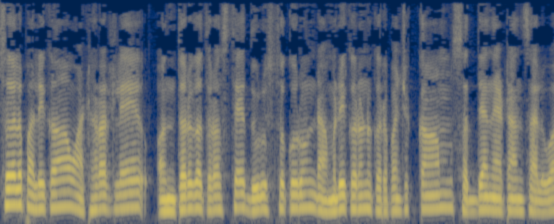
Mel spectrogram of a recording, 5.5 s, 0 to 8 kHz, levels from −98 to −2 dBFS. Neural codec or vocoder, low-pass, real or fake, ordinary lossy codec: none; none; real; none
